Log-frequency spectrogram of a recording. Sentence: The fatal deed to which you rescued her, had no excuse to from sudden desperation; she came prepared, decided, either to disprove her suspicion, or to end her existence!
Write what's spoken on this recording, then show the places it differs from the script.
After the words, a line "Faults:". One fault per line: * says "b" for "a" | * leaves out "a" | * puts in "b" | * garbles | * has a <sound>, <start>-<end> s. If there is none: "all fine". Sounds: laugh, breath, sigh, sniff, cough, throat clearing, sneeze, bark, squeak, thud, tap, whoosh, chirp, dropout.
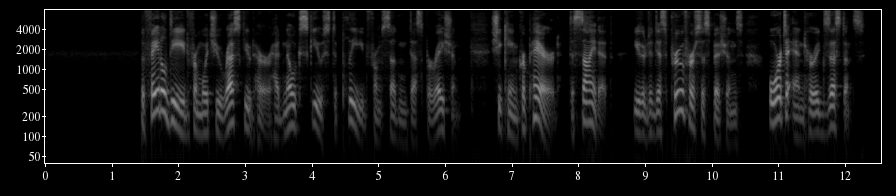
The fatal deed from which you rescued her, had no excuse to plead from sudden desperation; she came prepared, decided, either to disprove her suspicions, or to end her existence!
Faults:
* says "from" for "to"
* puts in "plead"
* says "suspicions" for "suspicion"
